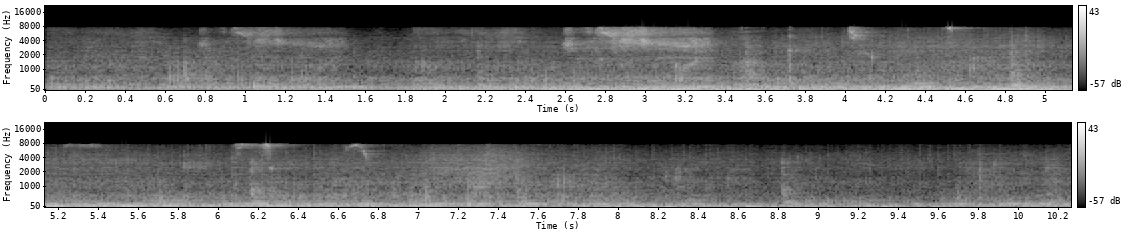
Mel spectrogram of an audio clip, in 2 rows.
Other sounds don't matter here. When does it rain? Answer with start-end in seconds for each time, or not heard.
1.8-10.2.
